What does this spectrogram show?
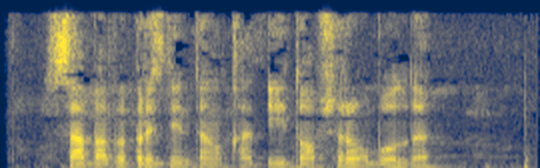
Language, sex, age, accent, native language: Uzbek, male, 18-24, Farg'ona, Uzbek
